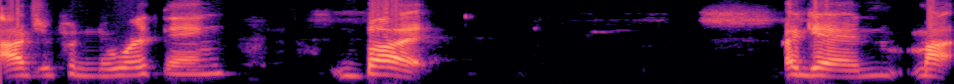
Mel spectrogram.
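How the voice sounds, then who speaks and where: A woman at a fairly slow pace with ordinary pitch variation, in a dry, close sound with no echo. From Caribbean. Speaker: business owner. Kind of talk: interview.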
